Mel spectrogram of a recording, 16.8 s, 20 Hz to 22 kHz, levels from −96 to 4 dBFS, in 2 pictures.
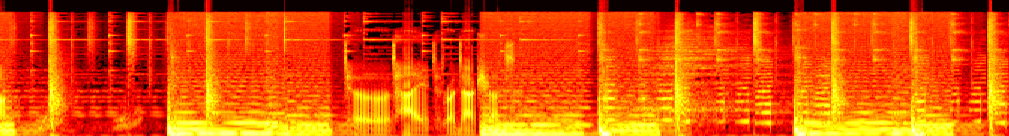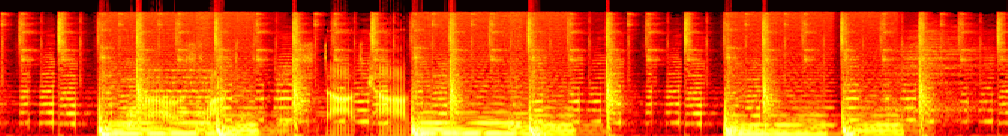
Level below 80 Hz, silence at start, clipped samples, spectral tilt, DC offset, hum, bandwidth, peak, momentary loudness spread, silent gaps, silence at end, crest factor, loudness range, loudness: -16 dBFS; 0 s; 0.6%; -4.5 dB/octave; under 0.1%; none; 16.5 kHz; 0 dBFS; 9 LU; none; 0 s; 12 dB; 3 LU; -12 LUFS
